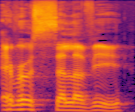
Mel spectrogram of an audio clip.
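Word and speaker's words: Rrose Sélavy: including when he adopted his own female pseudonym rose salavi pronounced eros celavi meaning eros that's life eros is the god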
